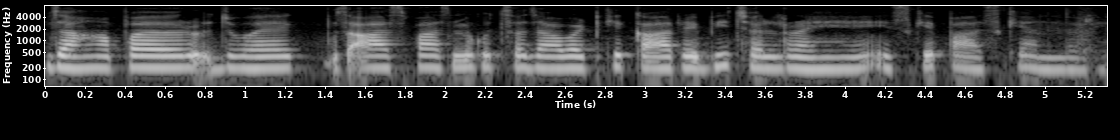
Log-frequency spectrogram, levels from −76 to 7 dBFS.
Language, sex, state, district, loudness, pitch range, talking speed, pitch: Hindi, female, Chandigarh, Chandigarh, -19 LUFS, 195-205 Hz, 215 wpm, 200 Hz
